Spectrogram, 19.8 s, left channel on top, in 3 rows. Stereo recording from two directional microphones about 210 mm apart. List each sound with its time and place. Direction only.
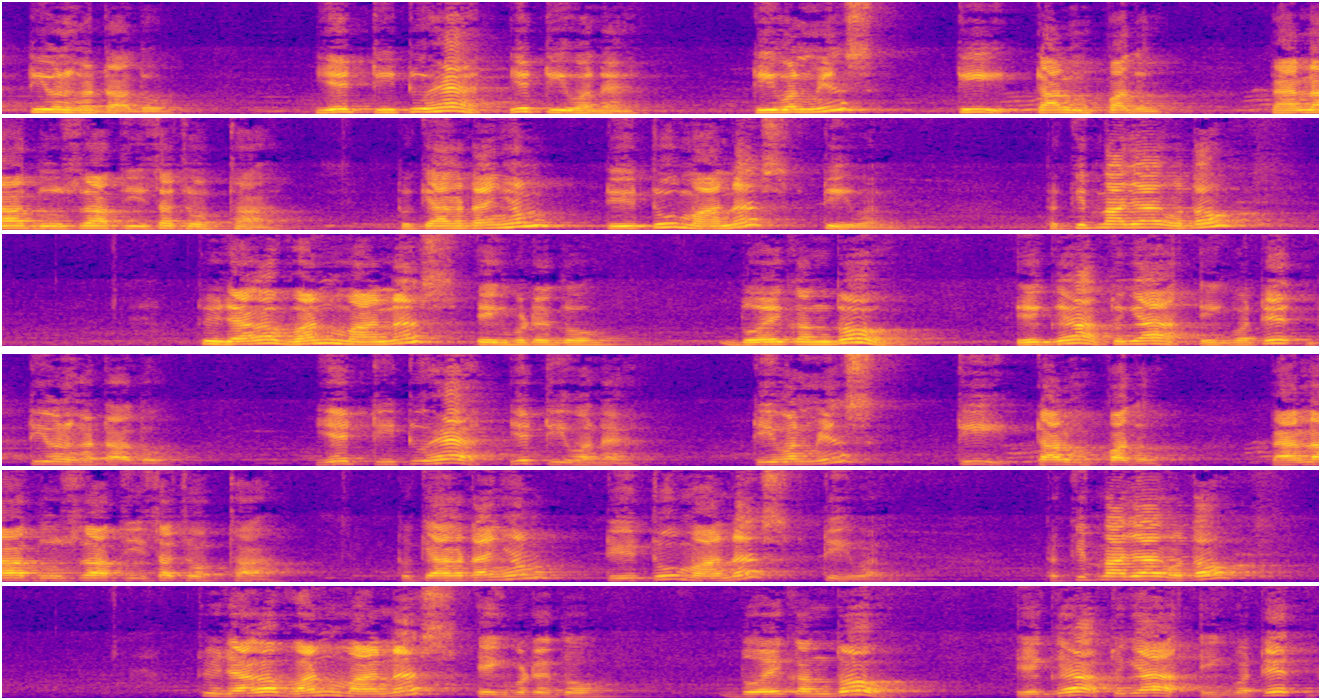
0.1 s speech: 10° left (ahead or behind)
14.2 s speech: 10° left (ahead or behind)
